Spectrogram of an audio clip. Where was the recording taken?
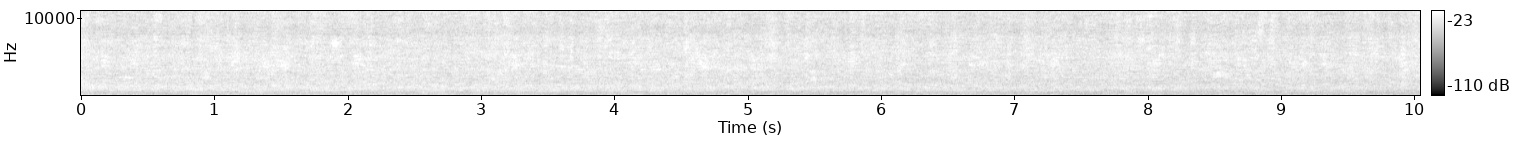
in a park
